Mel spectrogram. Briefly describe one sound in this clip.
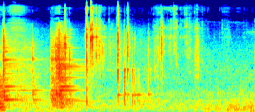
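Metal tools clink and clatter on pavement.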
